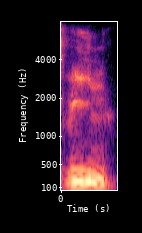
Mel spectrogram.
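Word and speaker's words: Wien: sorry stefan what's the right way of pronunciating the the city in the local language and local it's veen there we go exactly it's it's but in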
